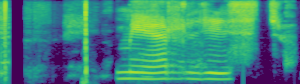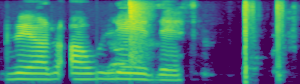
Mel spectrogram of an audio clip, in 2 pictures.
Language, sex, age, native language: Icelandic, male, 9, Icelandic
